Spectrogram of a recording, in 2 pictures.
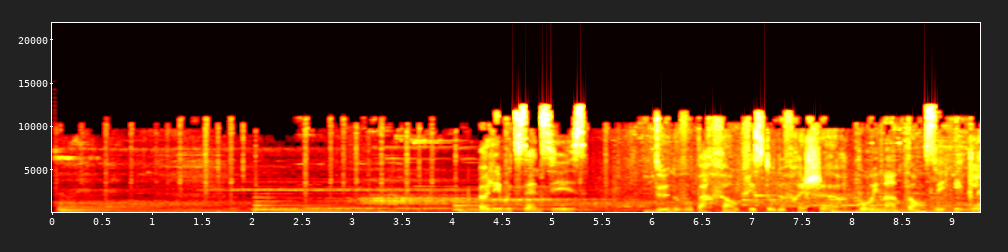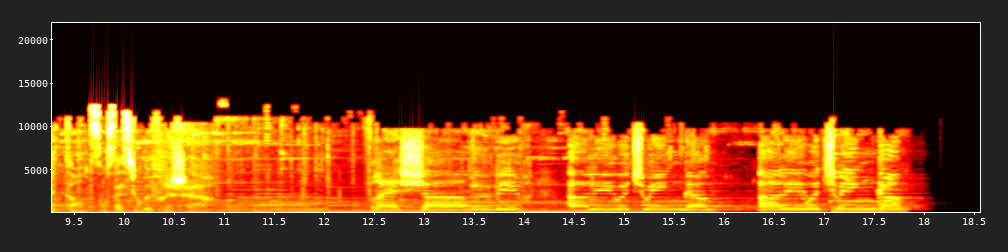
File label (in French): F FR PUB TV; HOLLIWOOD senses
